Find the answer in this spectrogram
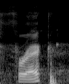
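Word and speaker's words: Frerk: As Justice Freck with the first basket. As that'll be the first points of the night. His last name is spelled F-R-E-R-K. Looks a little bit weird, but it is pronounced Freck.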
